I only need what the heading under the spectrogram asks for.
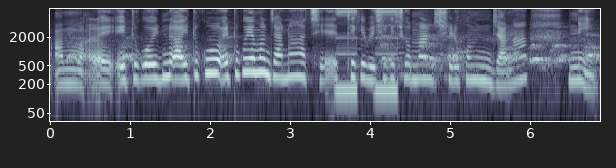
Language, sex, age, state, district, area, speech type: Bengali, female, 18-30, West Bengal, Murshidabad, urban, spontaneous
